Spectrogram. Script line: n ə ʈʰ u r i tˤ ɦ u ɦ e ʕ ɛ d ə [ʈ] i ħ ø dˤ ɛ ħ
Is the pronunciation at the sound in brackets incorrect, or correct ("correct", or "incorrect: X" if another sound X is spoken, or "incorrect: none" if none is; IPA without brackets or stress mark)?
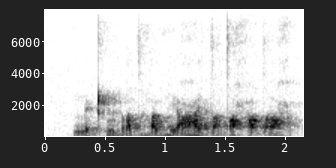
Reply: incorrect: tˤ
